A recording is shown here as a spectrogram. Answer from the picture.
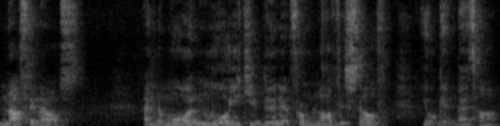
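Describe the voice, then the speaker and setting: Audible room echo surrounds a man speaking at a moderate pace with a fairly high pitch. His intonation is monotone and flat. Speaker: video essayist / content creator. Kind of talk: scripted monologue to camera. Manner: halting, stuttering.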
